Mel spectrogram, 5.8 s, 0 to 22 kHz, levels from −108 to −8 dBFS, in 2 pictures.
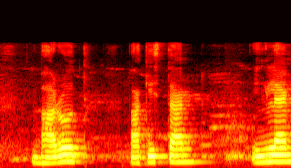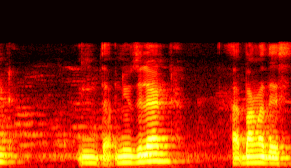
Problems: background sounds at intervals, background conversations at intervals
